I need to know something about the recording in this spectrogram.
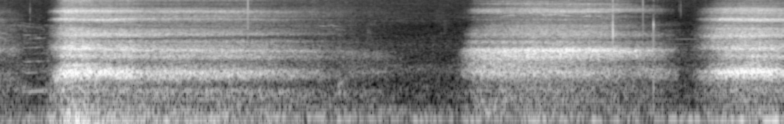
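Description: Slow, deep breaths drawn in and released during a guided breathing exercise, fairly loud, with long noisy inhales and exhales in an unhurried rhythm, about three breath cycles and no talking.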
